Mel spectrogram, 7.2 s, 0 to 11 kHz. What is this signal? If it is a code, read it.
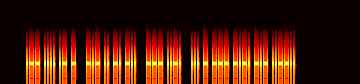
Morse code, heard as a keyed tone, about 40 wpm, 700 Hz. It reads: WHAT KIND OF STOCK?
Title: Sentences from Top 800 Words 40wpm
